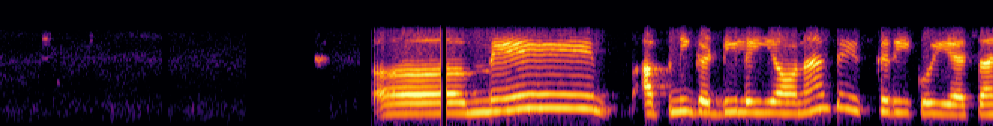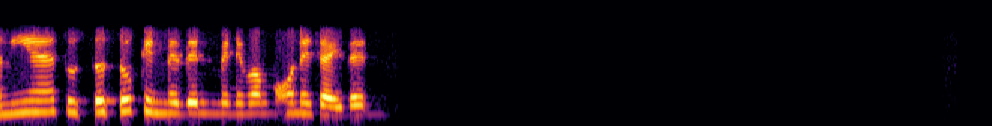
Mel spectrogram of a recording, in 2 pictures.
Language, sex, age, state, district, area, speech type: Dogri, female, 30-45, Jammu and Kashmir, Jammu, urban, conversation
